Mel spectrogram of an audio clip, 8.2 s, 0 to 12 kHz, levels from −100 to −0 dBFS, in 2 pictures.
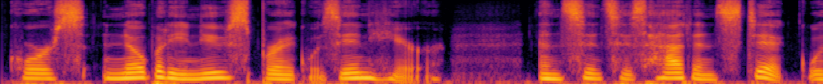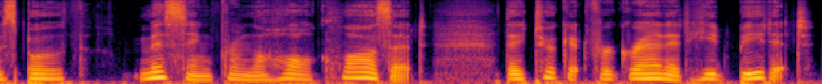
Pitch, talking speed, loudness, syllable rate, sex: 155 Hz, 210 wpm, -21 LUFS, 5.5 syllables/s, female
